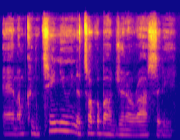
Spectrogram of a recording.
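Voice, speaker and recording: A man's voice: medium pitch, big pitch swings, a little fast, a little mellow. A man hosting his own cultural video channel, telling a personal story in a casual, rambling way, with many repeats and restarts, recorded indoors facing the camera.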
